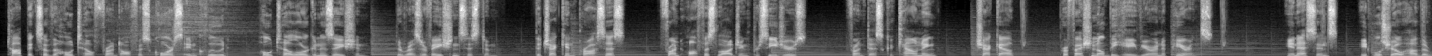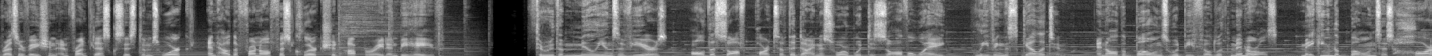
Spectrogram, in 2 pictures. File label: E-Learning Corporate Educational Voice-Over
